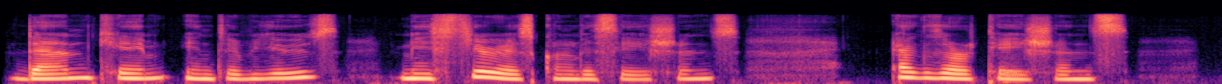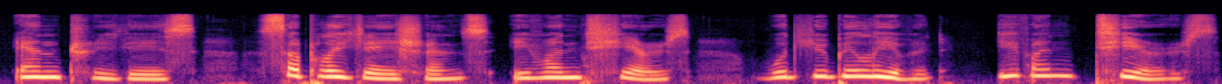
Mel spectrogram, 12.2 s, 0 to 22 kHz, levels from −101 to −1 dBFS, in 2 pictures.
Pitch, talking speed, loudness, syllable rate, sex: 210 Hz, 75 wpm, -17 LUFS, 3.6 syllables/s, female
